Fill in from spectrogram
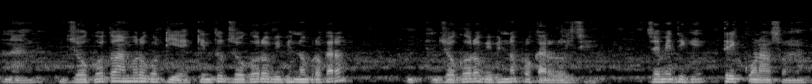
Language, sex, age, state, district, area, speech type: Odia, male, 18-30, Odisha, Rayagada, rural, spontaneous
